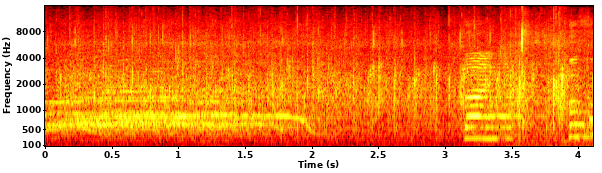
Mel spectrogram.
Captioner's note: audience cheers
